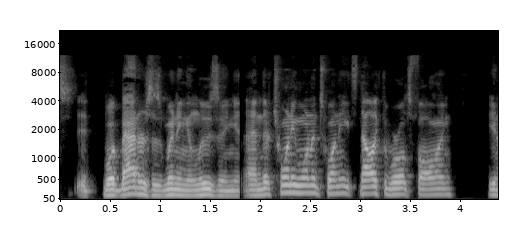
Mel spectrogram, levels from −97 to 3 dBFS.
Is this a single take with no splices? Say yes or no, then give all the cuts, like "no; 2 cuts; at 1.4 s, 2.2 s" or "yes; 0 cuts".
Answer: no; 1 cut; at 1.8 s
